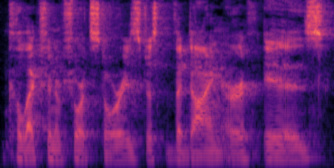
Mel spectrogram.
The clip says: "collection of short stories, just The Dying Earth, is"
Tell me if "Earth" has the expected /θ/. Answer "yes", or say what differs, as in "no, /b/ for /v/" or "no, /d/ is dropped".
yes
